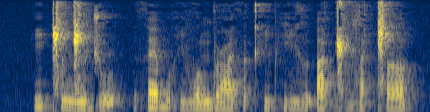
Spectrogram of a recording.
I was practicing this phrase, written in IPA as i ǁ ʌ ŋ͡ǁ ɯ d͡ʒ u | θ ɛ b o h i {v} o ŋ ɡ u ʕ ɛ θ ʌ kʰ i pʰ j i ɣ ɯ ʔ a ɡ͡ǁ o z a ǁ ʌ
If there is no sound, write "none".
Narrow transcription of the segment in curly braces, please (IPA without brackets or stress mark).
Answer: v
